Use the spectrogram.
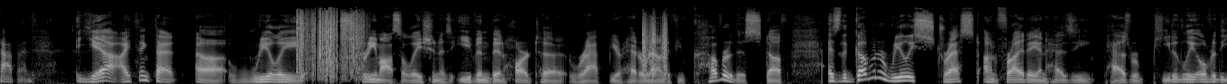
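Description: Cable scratch noise appears from 2.97 to 3.70 s, just before "oscillation has even been", and again from 6.42 to 6.67 s, between "to wrap your head" and "if you cover this". Each is a dense, ragged burst of scratching and rustling laid over the speech, a little louder than the speech itself. The likely cause is a worn cable, connector or control being moved, its contact resistance jumping rapidly and injecting that uneven noise.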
